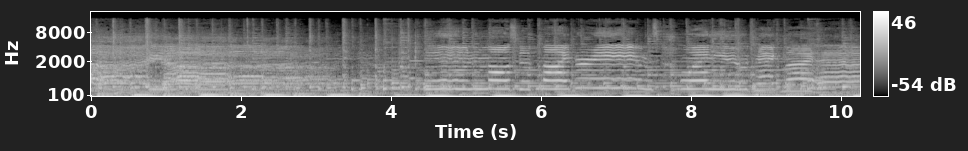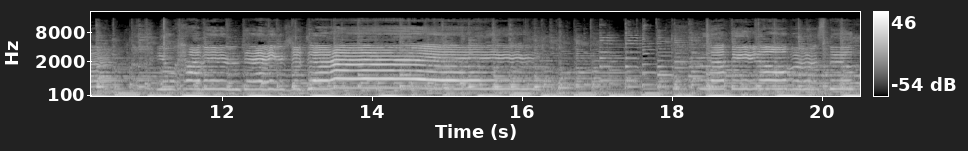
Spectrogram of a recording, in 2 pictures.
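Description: Bluegrass band playing: banjo and mandolin picking over a double bass plucking a steady beat, with several voices singing together in harmony.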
